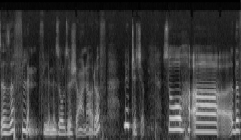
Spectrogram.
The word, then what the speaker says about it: genre: talk about a genre a genre is a french word uh it's a the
